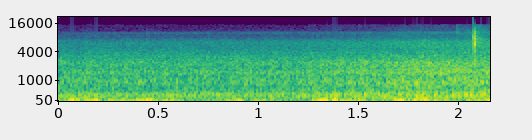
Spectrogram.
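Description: Quiet, steady background noise: a faint hiss with a low, uneven rumble, room tone with no distinct event.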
